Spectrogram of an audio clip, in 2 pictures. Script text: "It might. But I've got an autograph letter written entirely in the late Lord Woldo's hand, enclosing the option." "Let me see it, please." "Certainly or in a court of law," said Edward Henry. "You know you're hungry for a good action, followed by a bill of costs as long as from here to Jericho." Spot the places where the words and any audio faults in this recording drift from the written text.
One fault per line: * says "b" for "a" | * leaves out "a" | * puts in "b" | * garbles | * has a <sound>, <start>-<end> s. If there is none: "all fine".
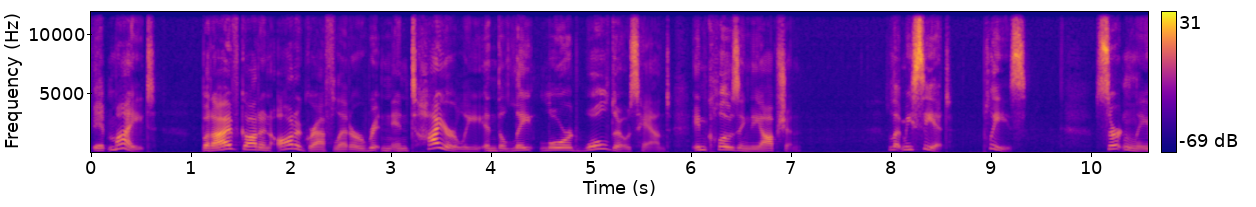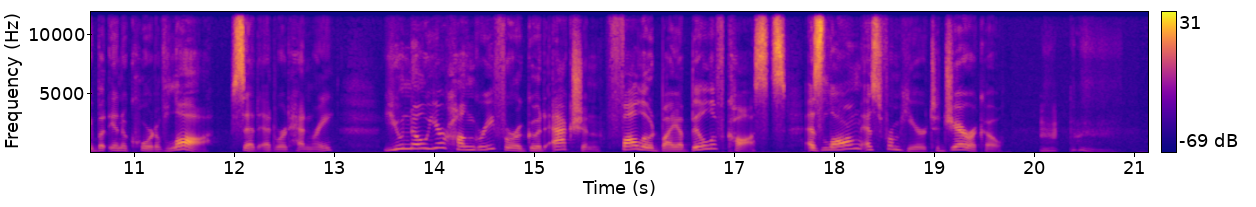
* says "but" for "or"
* has a breath, 20.0-20.9 s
